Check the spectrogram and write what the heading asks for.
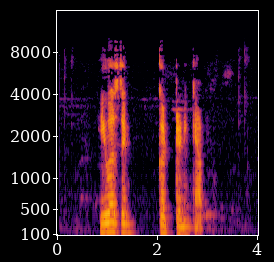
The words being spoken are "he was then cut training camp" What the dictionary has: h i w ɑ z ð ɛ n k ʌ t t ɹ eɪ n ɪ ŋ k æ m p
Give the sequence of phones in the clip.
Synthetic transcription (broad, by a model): h i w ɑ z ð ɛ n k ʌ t t ɹ eɪ n ɪ ŋ k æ p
